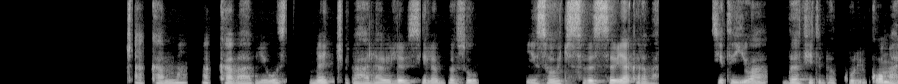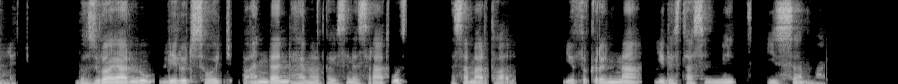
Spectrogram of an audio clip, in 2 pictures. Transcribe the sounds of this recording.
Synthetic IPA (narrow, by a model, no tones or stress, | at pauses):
t͡ʃʼakʰːamːaːkʰːaβaβiwʊst̪ʼnət͡ʃʼbahlawilɨβsjɛləbːəsu | jɛsəwo̞t͡ʃːsɨβɨsɨβjakʼɾβal | set̪ʰɨjːwabəfit̪bəkʰːulkʼo̞malːət͡ʃː | bəzuɾajalːule̞lo̞t͡ʃːsəwo̞t͡ʃːb̥əʔand̪and̪ɦajmanot̪ʰawisɨnəsɨɾʔat̪wʊst̪ʼ | t̪ʰːəsəmaɾt̪ʰəwa̰l | jɛfɨkʼɾɨnːajɛd̪əst̪ʰasɨmːe̞t̪jɪsːəmːal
